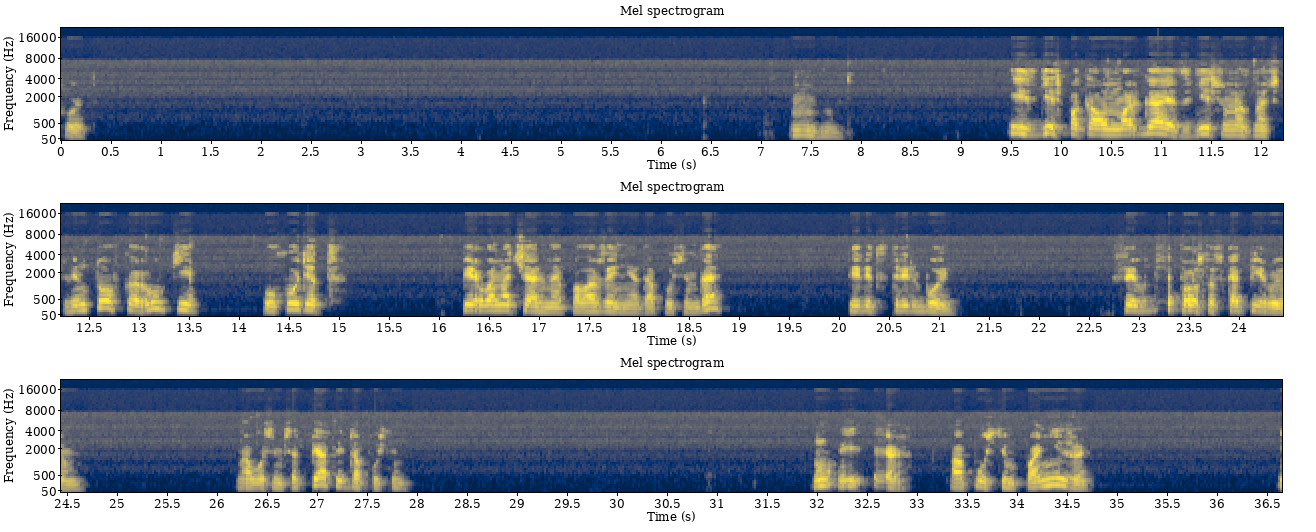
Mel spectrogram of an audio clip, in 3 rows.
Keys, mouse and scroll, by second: 7.2 middle click, 9.1 click, 10.6 click, 12.1 shift+click, 13.2 shift+click, 16.2 click, 18.0 click, 20.7 click, 22.0 click, 23.7 shift+d, 27.3 click, 28.0-31.2 drag, 32.3 r.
